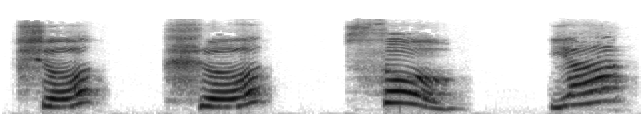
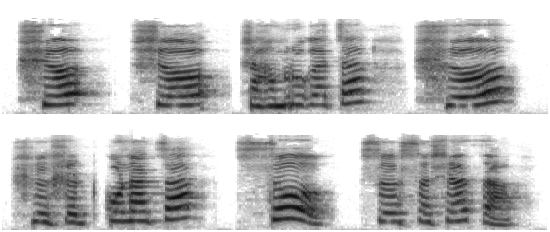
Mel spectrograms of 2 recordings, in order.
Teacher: जेव्हा श, श आणि स हा उच्चार तुम्ही करता, तेव्हा एक प्रकारे घर्षण होतं आणि उष्णता निर्माण होते. त्यामुळे त्यांना उष्मे किंवा घर्षक असं म्हणतात.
